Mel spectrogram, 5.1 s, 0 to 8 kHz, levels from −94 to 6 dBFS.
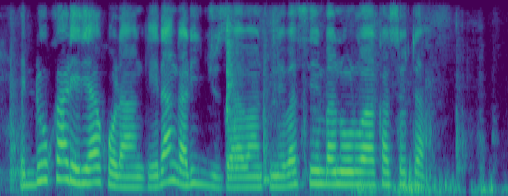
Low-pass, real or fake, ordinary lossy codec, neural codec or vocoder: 7.2 kHz; real; Opus, 32 kbps; none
